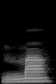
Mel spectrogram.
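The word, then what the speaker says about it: 妈: a different tone so horse is ma with a third tone and mother is ma with a first tone and assuming that you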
